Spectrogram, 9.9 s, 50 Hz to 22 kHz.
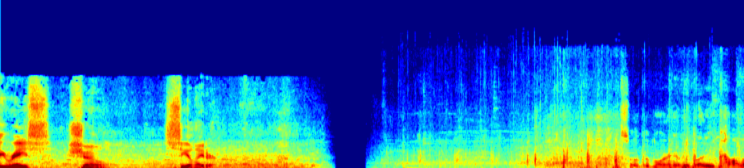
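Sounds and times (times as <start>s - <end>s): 
speech: 0.0s - 1.6s, 2.2s - 3.2s, 8.4s - 9.9s
footsteps of a person running through a park: 5.0s - 9.9s.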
